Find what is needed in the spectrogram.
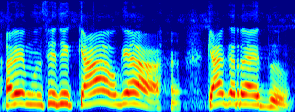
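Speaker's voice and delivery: lightly voiced loving father asking; affectionate father. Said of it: "बड़े प्यार से कहते हैं". (प्यार से पूछते पिता)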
